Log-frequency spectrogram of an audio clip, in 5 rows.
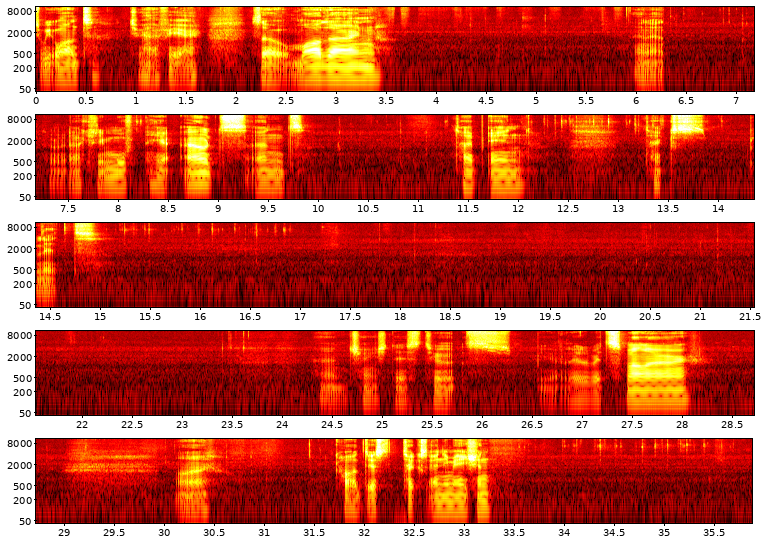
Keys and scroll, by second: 6.2 BackSpace, 12.0-17.0 typing, 33.2-35.7 typing.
